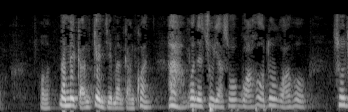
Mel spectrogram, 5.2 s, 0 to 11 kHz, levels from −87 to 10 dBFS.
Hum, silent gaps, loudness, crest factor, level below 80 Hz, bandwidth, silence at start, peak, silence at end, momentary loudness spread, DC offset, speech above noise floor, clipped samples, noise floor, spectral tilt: none; none; -21 LUFS; 16 dB; -44 dBFS; 7.4 kHz; 0.6 s; -4 dBFS; 0 s; 15 LU; under 0.1%; 35 dB; under 0.1%; -55 dBFS; -6.5 dB/octave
